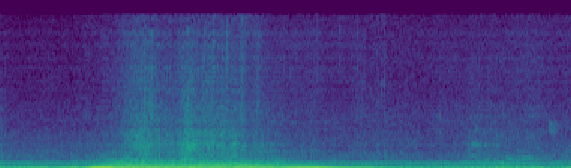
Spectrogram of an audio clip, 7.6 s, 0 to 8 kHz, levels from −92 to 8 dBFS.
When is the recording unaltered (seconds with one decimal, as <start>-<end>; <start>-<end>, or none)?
0.9-3.1; 4.8-5.6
